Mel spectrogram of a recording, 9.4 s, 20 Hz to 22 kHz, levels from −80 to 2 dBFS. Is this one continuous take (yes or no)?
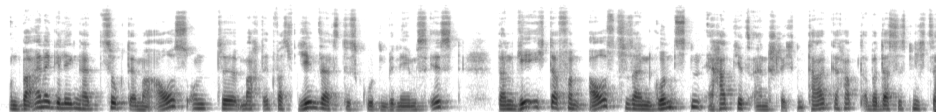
no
